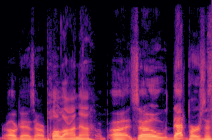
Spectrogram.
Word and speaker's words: Paulaner: Paulaner. Okay, sorry. Paulana.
